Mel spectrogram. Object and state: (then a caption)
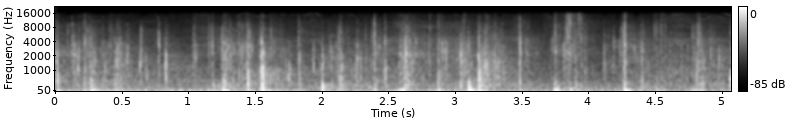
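Plastic fabric softener bottle. Fingers tap rapidly and irregularly on the hollow body of a plastic fabric softener bottle as it is moved in front of the microphone. Each tap is a short, dull, low thunk with a brief bright click that dies away almost instantly.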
